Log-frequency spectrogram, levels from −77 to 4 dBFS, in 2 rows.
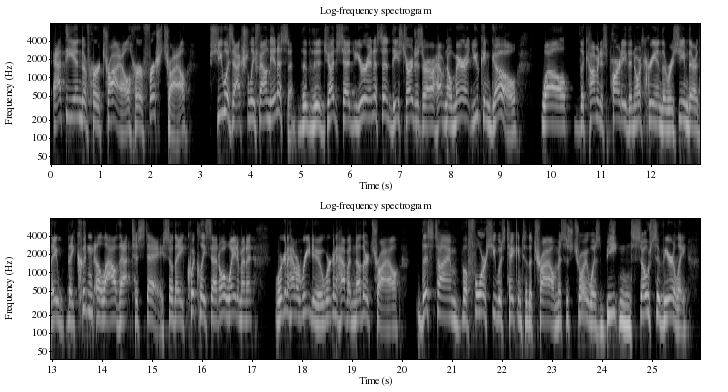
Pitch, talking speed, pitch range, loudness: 180 Hz, 185 wpm, 165-205 Hz, -27 LUFS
